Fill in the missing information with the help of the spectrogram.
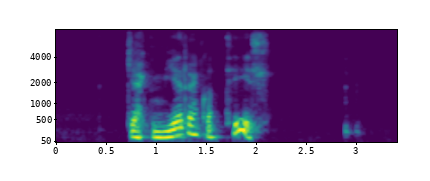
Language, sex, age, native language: Icelandic, male, 20-29, Icelandic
